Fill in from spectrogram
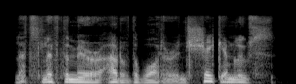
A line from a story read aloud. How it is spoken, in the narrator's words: Don Juan said in a harsh voice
